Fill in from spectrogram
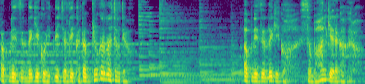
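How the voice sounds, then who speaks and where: Man as a gentle anxious schoolboy over music. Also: mid-range voice, animated, measured pace, long pauses, pitched below the performer's own voice, natural voice. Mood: relieved, caring. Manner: hesitant, worried inner monologue. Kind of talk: anime fan dub acting.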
